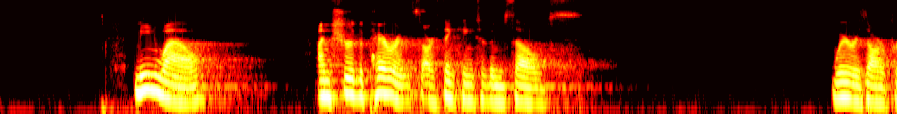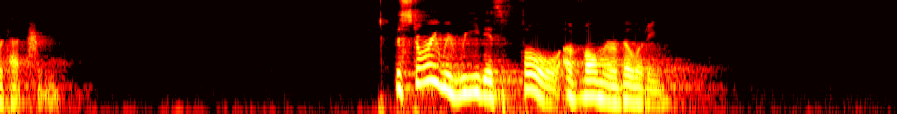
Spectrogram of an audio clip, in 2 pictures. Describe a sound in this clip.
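A middle-aged man speaks calmly through a microphone, with pauses, in a reverberant hall.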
